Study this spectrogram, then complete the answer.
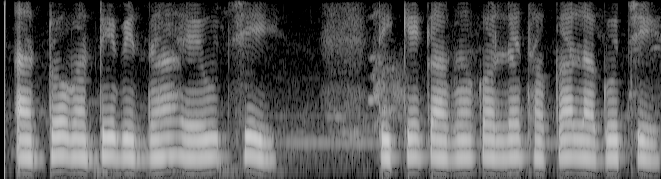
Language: Odia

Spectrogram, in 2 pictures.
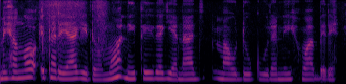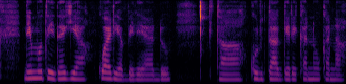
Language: Kikuyu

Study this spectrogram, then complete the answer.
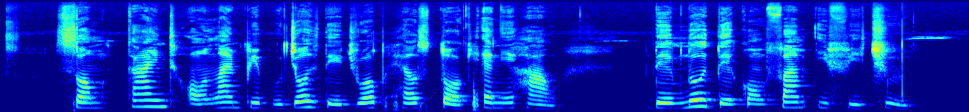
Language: Nigerian Pidgin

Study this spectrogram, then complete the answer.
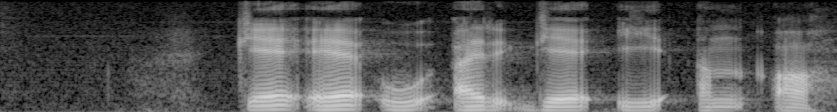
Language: Norwegian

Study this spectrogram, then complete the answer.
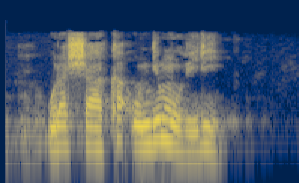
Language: Kinyarwanda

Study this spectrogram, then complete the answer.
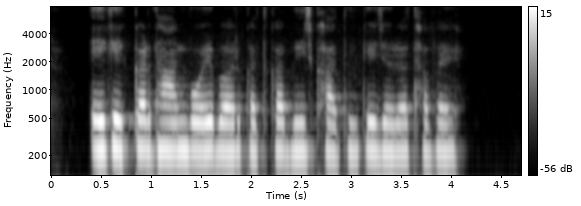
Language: Chhattisgarhi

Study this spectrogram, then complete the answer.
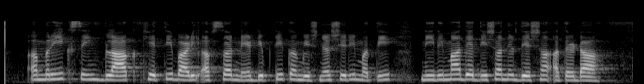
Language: Punjabi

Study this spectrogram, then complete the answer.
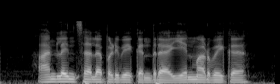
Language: Kannada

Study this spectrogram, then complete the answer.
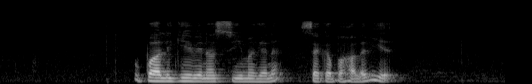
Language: Sinhala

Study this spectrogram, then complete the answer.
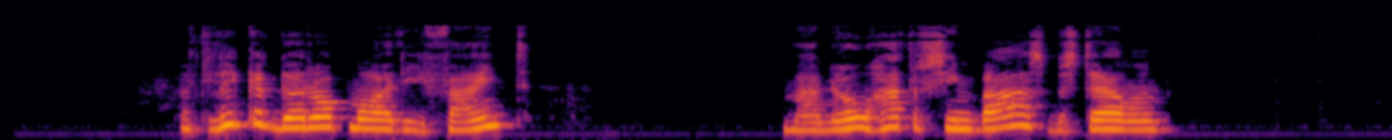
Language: Western Frisian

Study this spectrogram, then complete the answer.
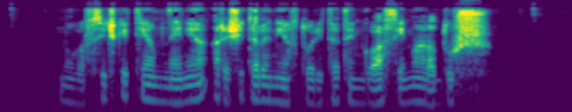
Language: Bulgarian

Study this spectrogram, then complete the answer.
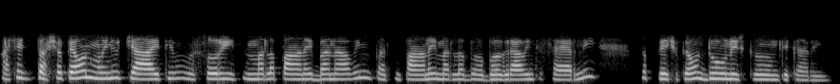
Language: Kashmiri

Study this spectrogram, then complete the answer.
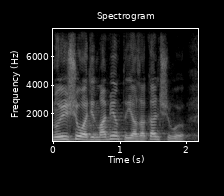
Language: Russian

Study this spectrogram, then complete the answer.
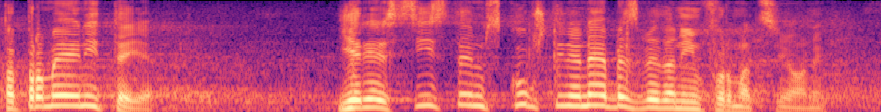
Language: Serbian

